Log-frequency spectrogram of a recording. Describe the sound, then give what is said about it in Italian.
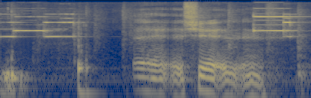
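A mobile phone rings with bright, steady electronic tones, sounding at the start and again near the end, while a man talks over it. “Già il telefonino. È già arrivato il telefonino.”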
